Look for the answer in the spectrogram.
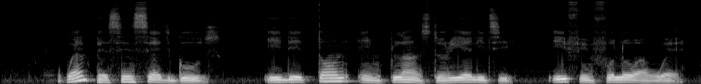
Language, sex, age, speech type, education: Nigerian Pidgin, male, 15-29, spontaneous, tertiary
